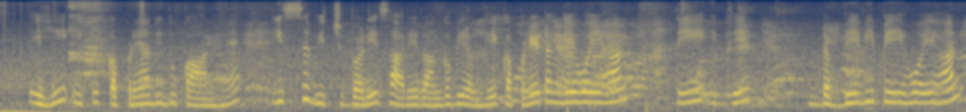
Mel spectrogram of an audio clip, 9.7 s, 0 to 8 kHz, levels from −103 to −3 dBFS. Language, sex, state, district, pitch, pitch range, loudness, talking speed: Punjabi, female, Punjab, Pathankot, 250 Hz, 215-270 Hz, -18 LUFS, 145 wpm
